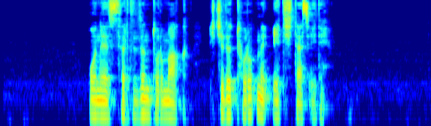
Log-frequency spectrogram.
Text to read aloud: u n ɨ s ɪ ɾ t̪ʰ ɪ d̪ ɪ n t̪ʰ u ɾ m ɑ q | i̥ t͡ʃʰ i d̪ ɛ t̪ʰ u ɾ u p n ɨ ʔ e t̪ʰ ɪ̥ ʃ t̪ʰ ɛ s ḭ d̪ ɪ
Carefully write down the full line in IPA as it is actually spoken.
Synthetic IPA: u n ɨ s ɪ ɾ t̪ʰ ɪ d̪ ɪ n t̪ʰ u ɾ m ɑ q | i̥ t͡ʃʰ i d̪ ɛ t̪ʰ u ɾ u p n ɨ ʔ e t̪ʰ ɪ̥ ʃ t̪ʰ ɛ s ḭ d̪ ɪ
